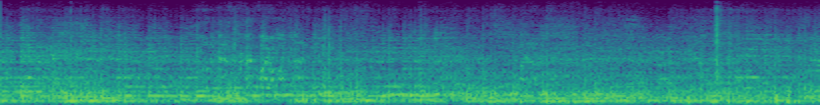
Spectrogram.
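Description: Pirate-themed show music playing loud and continuous, with a strong low bass line, and one sharp click near the end.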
